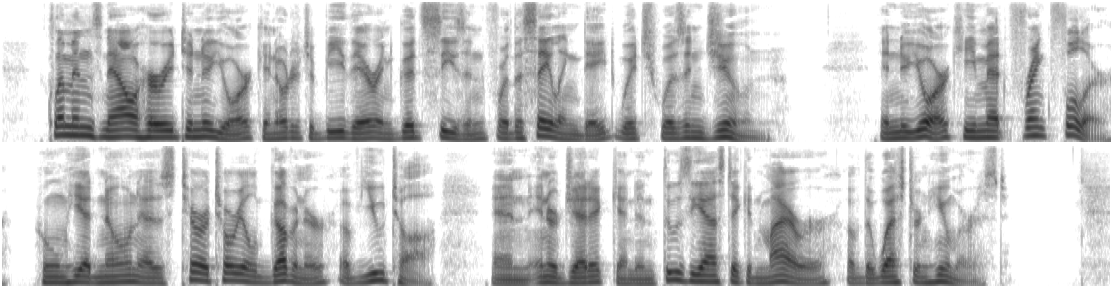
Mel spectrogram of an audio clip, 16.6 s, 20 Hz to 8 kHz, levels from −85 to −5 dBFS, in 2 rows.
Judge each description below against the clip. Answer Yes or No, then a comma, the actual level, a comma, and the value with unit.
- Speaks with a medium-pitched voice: No, low, 120 Hz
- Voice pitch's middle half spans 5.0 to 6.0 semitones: No, average, 4.4 semitones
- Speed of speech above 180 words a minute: No, average, 170 wpm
